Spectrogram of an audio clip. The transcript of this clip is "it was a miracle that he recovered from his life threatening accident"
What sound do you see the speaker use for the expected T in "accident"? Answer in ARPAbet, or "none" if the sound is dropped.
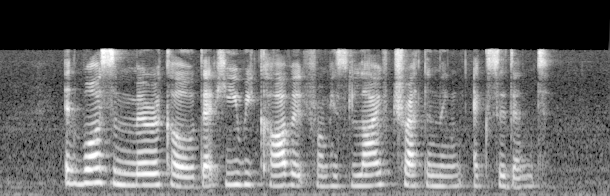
T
